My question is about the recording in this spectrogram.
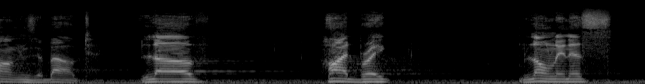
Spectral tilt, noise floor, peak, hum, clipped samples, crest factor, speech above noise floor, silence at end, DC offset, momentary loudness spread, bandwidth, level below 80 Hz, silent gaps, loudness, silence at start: -2.5 dB/octave; -59 dBFS; -18 dBFS; none; under 0.1%; 20 dB; 25 dB; 0.05 s; under 0.1%; 16 LU; 16.5 kHz; -60 dBFS; none; -33 LUFS; 0 s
